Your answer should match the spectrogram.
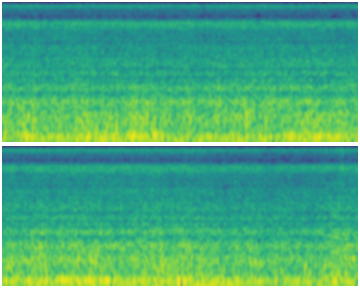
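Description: Steady low rumble and hiss of a car cabin: the car's running noise heard from inside, with no change in level.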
